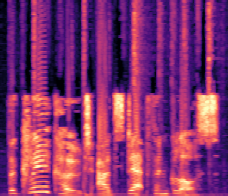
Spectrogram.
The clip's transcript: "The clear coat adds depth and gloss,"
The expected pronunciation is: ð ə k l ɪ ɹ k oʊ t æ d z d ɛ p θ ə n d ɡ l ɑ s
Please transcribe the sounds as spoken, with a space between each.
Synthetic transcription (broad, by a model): ð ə k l ɪ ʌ k oʊ t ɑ d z d ɛ p θ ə n ɡ l ɑ s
